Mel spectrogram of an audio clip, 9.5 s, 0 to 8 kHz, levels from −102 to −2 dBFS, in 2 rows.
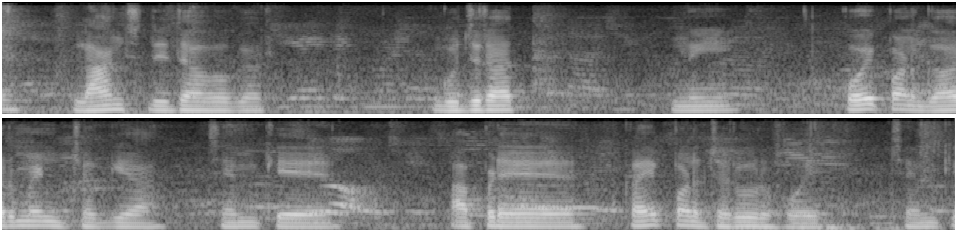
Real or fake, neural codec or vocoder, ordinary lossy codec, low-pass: real; none; none; 7.2 kHz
